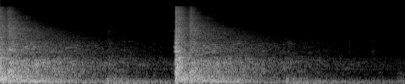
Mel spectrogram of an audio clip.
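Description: Two gunshots about a second and three-quarters apart, each followed by a long echoing decay inside an indoor shooting range.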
